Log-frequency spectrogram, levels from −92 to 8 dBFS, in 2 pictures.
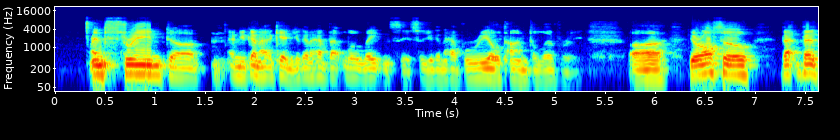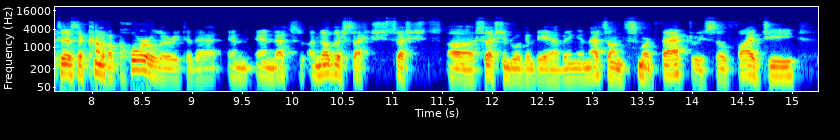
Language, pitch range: English, 95-130 Hz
